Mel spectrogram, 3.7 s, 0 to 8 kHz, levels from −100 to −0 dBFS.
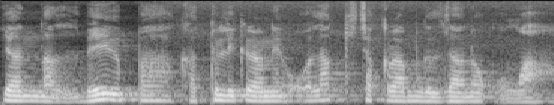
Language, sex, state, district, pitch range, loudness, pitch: Garo, male, Meghalaya, West Garo Hills, 120-145 Hz, -17 LUFS, 135 Hz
